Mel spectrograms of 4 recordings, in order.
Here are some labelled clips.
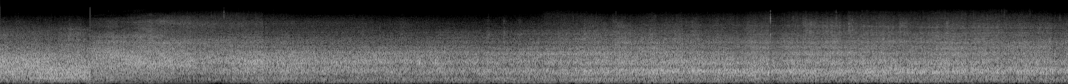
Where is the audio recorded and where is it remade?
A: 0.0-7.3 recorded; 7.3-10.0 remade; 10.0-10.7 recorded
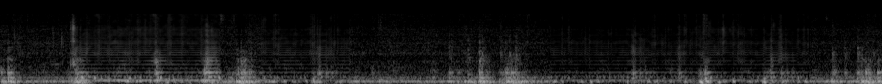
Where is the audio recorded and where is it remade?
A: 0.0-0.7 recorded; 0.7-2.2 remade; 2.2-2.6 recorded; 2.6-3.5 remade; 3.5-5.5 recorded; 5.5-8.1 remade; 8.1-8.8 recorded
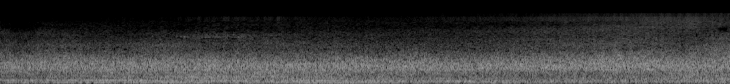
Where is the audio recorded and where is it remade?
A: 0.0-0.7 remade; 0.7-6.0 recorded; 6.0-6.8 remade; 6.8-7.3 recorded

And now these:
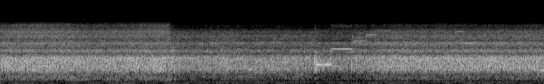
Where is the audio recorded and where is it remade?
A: 0.0-5.4 recorded

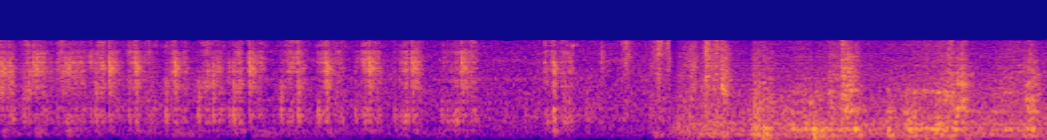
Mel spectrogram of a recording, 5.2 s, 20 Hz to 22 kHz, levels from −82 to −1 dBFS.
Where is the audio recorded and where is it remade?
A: 0.0-0.4 remade; 0.4-3.5 recorded; 3.5-5.2 remade

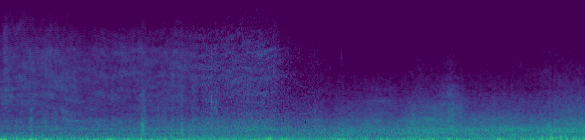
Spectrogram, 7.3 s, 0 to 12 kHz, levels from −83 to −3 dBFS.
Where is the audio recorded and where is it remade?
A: 0.0-2.5 remade; 2.5-4.0 recorded; 4.0-7.3 remade

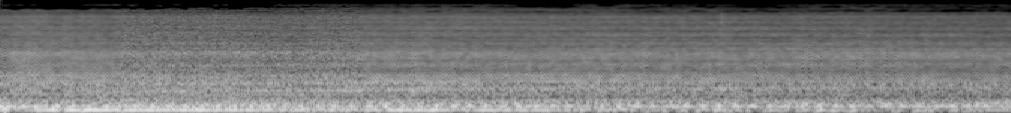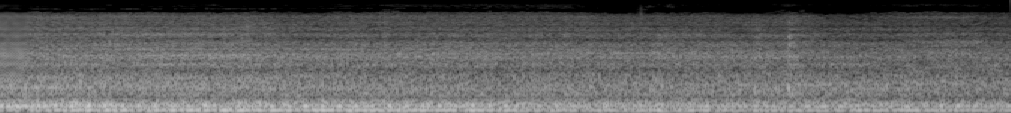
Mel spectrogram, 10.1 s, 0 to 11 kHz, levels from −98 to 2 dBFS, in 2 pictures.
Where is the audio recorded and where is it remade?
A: 0.0-0.6 remade; 0.6-1.8 recorded; 1.8-5.2 remade; 5.2-10.1 recorded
